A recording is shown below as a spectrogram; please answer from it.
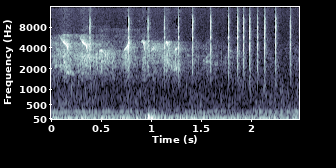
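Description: Faint outdoor birdsong: small birds chirping, with a faint, rapid, irregular high ticking throughout.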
